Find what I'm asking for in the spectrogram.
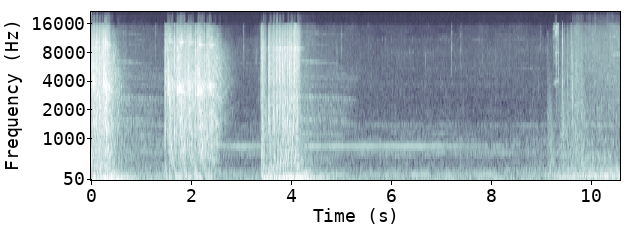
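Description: Bursts of video game gunfire, three loud rapid volleys in the first few seconds and another near the end, separated by a low steady rumble and hum.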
